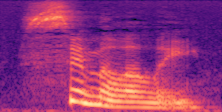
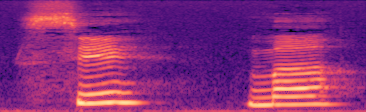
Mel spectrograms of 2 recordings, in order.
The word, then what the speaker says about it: similarly: in a similar way I'll say it again similarly the American pronunciation is similarly similarly word number nine is thoroughly thoroughly means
